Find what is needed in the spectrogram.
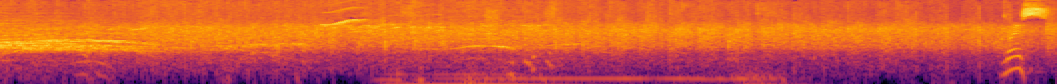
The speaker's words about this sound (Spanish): Pero el aplauso más grande no debería ser para mí, sino para la gente que ha venido hoy a ver el programa, porque hoy...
